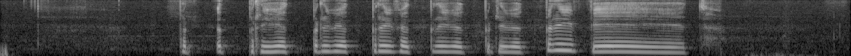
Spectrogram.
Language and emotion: Russian, positive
